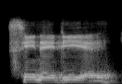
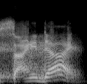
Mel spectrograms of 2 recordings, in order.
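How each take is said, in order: First: It is pronounced the classical Latin way. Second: It is pronounced the English legal way. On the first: "the classical Latin would be something along the lines of" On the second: "but we say"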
